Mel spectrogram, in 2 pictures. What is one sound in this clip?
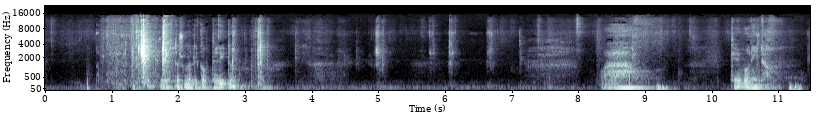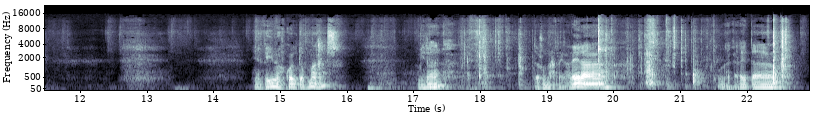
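Plastic and paper rustle and clatter as a hand rummages through junk.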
